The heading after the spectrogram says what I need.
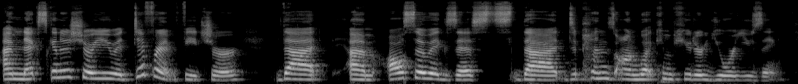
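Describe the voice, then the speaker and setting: Casting: woman teacher, slightly high voice, walking listeners through software step by step, informally. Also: a little slow. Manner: explanatory, step-by-step. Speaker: teacher giving a software tutorial. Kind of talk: informal screencast tutorial.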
